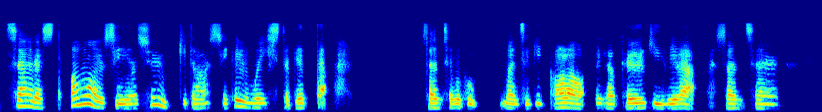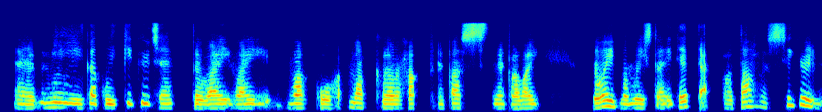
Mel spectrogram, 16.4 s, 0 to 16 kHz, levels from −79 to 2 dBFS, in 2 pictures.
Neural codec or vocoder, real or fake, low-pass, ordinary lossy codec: codec, 16 kHz, 1 kbps, FreqCodec, smaller model; fake; 7.2 kHz; none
